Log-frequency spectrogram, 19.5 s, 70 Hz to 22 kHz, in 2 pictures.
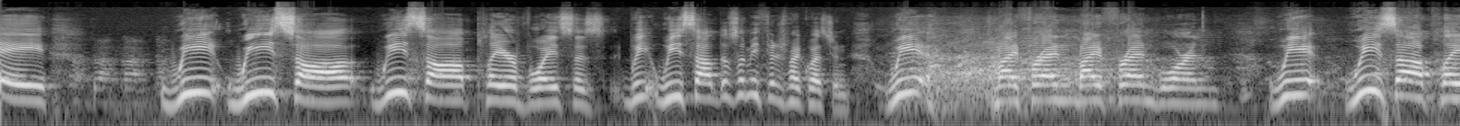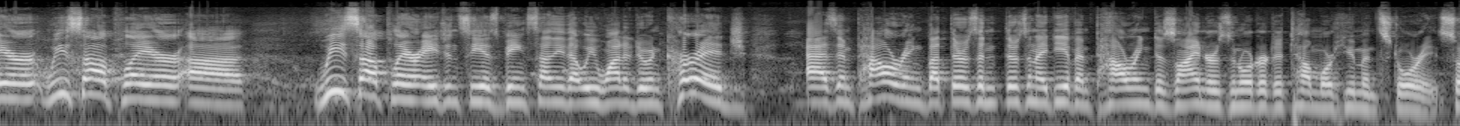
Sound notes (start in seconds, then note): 5.8 audience laughs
